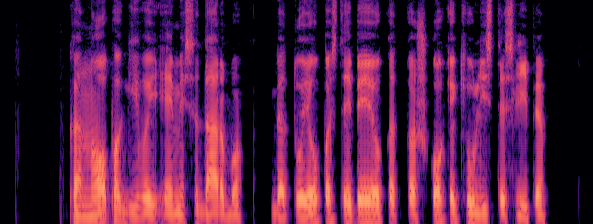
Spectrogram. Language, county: Lithuanian, Alytus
